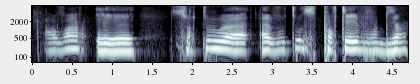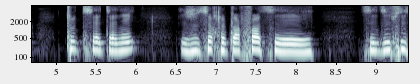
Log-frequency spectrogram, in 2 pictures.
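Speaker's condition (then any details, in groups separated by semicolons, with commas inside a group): Congenital muscular dystrophy; present from birth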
